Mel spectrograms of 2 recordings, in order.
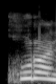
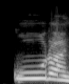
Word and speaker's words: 꾸란: 하늘에 올라가 따왔다 라는 이야기입니다 이 꾸란 여러분이 코란 일하고 계시잖아요 코 라는 사실은 영어로 쓴 거구 약간의 비 하자 그 의미가 담겨있다 그래요 그래서 꾸란 이라고 읽어 중에 좋습니다 이 꾸란 은 이런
